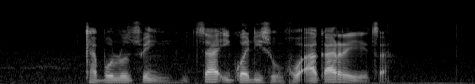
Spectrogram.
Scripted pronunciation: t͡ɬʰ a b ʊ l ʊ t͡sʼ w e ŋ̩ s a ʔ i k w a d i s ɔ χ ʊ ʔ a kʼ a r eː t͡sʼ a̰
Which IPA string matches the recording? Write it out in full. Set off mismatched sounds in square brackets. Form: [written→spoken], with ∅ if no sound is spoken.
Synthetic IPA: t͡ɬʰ a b ʊ l ʊ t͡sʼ w e ŋ̩ [s→t͡s] a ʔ i k w a d i s ɔ χ ʊ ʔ a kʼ a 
